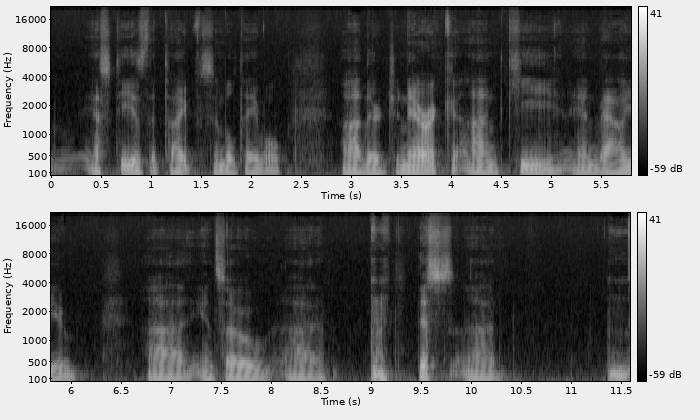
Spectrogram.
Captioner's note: cough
